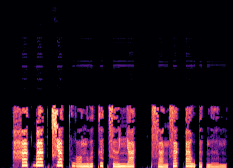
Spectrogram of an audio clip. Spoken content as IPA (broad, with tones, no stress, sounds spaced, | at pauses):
h a˦˥ t̚ ɓ a˦˥ k̚ t͡ɕ a˦˥ t̚ k w ɔ˧ n ṵ˧˥ ə̯ k ə˦˥ t̚ s əː˨˦ ɲ a˦˥ k̚ | s a˧˩ ŋ s a˦˥ k̚ ʔ a˧ w ʔ ə˨˩ t̚ n ə̤˨˩ m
